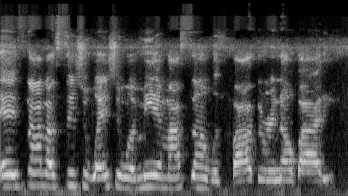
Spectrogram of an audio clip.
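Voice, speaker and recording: A woman talks in an animated tone with noticeable background noise behind her. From Houston, Texas. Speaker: live streamer. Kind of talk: casual live stream chat. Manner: animated, repetitive.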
